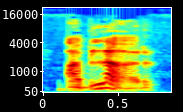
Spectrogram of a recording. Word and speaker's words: hablar: Hablar is to speak in Spanish. Hablar. Hablar. It's spelled Hablar. What's happening with that H? It's It's silent. silent. Totally silent.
